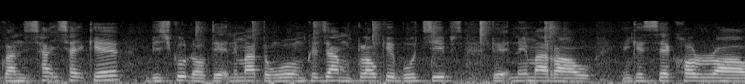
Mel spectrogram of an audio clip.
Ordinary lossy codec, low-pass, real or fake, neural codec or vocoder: none; none; real; none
